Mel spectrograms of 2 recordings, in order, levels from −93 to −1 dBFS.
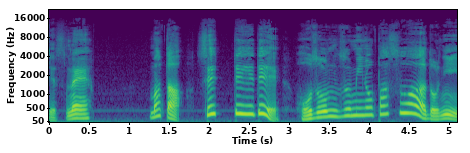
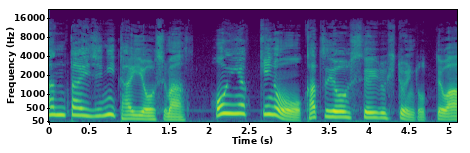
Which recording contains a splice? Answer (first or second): second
